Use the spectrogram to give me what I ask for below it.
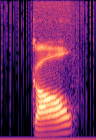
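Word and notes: gao: tone 2

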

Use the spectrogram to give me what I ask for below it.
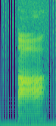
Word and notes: da: 2

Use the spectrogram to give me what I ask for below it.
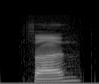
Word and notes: fen: 2

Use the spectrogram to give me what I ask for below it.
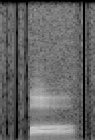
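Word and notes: ba: tone 2

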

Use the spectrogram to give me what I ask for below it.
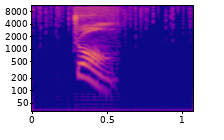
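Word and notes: zhong: tone 4

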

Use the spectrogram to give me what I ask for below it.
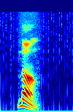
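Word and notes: neng: tone 4

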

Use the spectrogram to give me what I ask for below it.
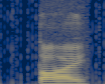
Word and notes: dai: 1

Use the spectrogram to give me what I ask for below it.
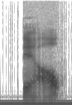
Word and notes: diao: 3

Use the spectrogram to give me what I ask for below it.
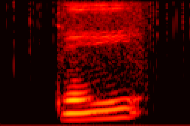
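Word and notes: gu: tone 2

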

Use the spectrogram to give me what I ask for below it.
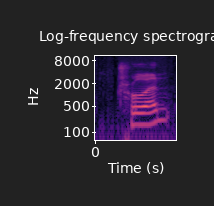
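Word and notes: chun: tone 2

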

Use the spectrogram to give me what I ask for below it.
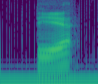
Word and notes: die: 2

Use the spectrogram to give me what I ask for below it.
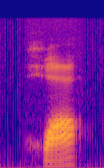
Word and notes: hua: 2

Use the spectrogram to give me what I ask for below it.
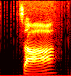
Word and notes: za: 2

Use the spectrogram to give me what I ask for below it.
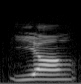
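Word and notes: yang: tone 1

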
